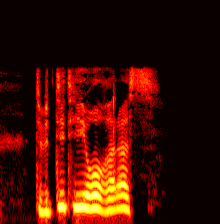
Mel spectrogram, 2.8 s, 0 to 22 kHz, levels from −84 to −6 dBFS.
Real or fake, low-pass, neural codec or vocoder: real; 7.2 kHz; none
